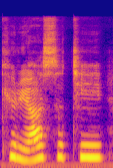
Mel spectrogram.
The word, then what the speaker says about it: curiosity: 자, curiosity. 모른 단어 밑줄 걸게요. Curiosity. 발음이 curiosity. 자, I 액센트가 있고요.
